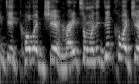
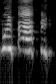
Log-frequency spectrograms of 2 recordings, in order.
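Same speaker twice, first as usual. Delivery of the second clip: dazed confusion; 12 semitones higher, 4 dB louder than usual. Retold or imitated. Waking up after fainting.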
